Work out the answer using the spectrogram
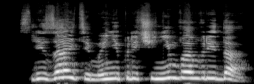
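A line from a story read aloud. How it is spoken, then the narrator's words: Shouted in English and Portuguese. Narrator (Russian): в свою очередь крикнул Джон по-английски и еще раз по-португальски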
